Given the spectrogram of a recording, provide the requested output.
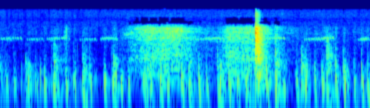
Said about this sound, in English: What's that? A horse?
